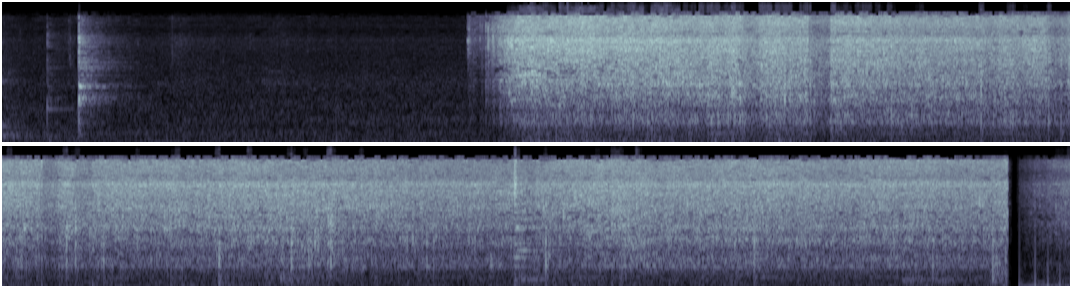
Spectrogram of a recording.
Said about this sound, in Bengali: এবার নুন হলুদ মাখানো চিংড়ি মাছটা ভেজে নিচ্ছে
